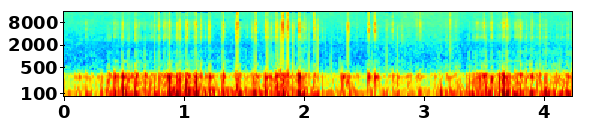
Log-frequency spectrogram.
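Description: Long purple nails on both hands scratch and rub a hollow, silver, dome-shaped metal wire-mesh microphone grille held close. The result is a steady, dense, low rumbling scrape, with a deep muffled thrum underneath and faint bright crackly ticks scattered through it.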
